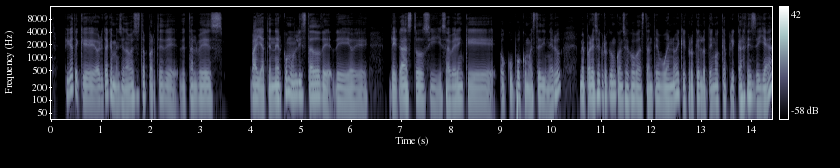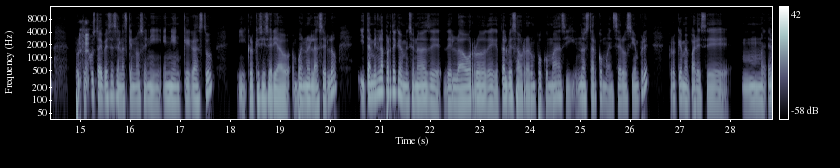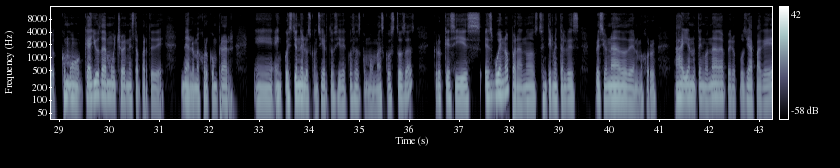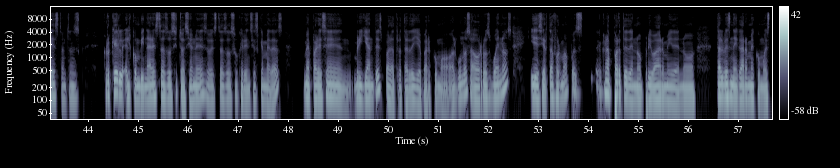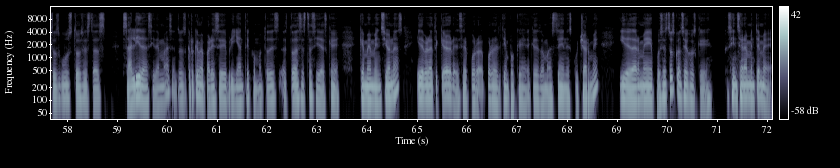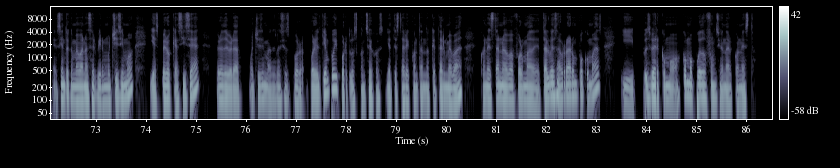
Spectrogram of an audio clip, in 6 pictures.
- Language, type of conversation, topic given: Spanish, advice, ¿Cómo puedo ahorrar sin sentir que me privo demasiado?
- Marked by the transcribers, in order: none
